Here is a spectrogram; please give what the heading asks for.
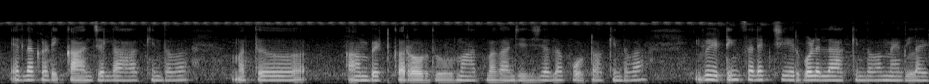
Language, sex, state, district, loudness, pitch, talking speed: Kannada, male, Karnataka, Bidar, -22 LUFS, 195 Hz, 165 wpm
